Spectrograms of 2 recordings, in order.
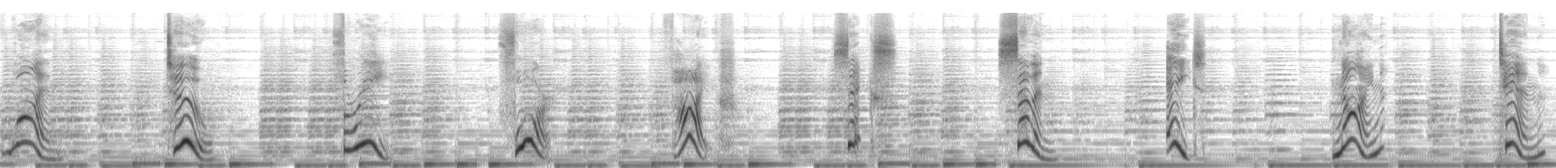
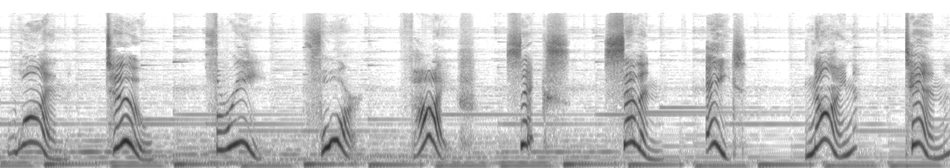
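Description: First: The numbers are counted at a slow pace. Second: The numbers are counted at a very fast pace.

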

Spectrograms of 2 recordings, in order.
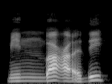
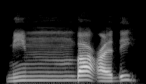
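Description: First: The first word ends in n, syllables separated. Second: The first word ends in m, said smoothly. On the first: "जब हिज्जे करेंगे तो नून पढ़ेंगे" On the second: "जब हम इसको रवानगी में पढ़ेंगे तो मीम हो जाएगा"

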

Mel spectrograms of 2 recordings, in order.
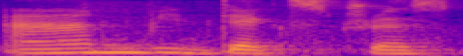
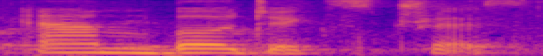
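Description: First: The vowel after 'am' is an 'ee' sound. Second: The vowel after 'am' is an 'uh' sound. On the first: The speaker calls it wrong. "They don't say ambidextrous" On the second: The speaker calls it right. "they say ambidextrous, UH"

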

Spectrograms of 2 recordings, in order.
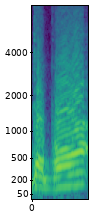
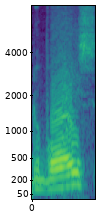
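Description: First: The name is pronounced in a French way. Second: The name is pronounced in an American way. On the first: "the French way" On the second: "the American way"

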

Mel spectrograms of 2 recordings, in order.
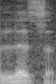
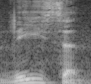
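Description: First: The first vowel is cut short. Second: The first vowel is drawn out long. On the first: The speaker calls it right. "是listen" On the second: The speaker calls it wrong. "而不是listen"

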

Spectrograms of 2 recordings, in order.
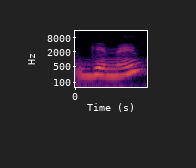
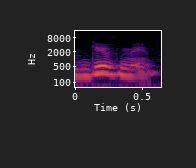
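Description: First: The two words run together as one. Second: Each word is said clearly on its own. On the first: "не використовувати слово give me" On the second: "вимовляти кожне слово окремо"

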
